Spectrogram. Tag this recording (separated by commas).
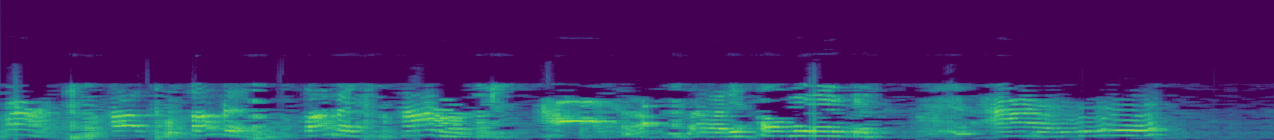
Speech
